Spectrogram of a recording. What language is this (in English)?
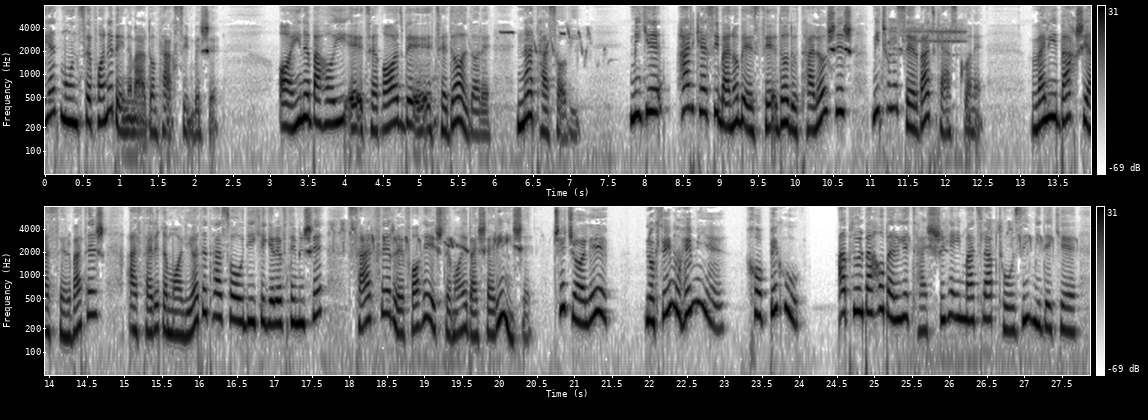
Persian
